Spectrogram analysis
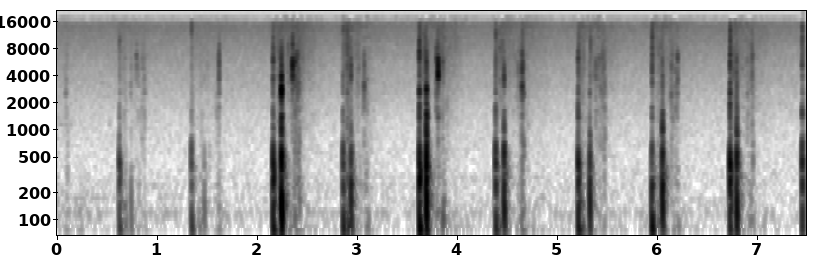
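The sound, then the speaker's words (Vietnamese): Soft footsteps walk slowly at night toward a garden, about ten faint, evenly spaced muffled steps with quiet between them. “Tiếng bước chân từ từ hướng ra ngoài vườn.”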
